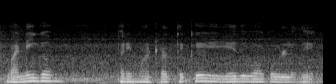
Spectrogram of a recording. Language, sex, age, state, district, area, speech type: Tamil, male, 18-30, Tamil Nadu, Tiruvarur, urban, spontaneous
